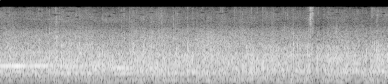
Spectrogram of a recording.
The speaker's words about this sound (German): Und das Letzte ist, meine Eltern sind Pastor oder Missionar oder sind so tätig gewesen. Einmal Applaus, herzlichen Glückwunsch.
